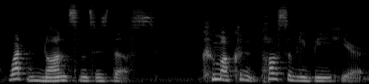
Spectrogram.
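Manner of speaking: low, soft disbelief; understated, low-pitched scorn; dismissive disbelief. Acted. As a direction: dismiss the report quietly, voice dropped. Officer dismisses the report.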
